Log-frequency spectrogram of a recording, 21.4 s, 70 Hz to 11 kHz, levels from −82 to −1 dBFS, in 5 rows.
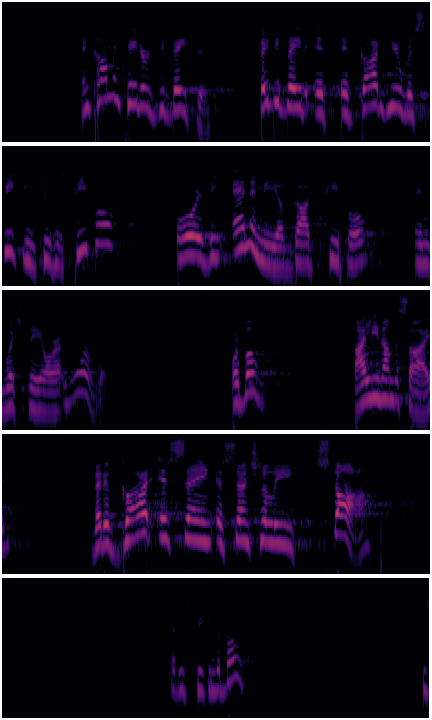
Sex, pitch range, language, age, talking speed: male, 175-250 Hz, English, 40-59, 135 wpm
